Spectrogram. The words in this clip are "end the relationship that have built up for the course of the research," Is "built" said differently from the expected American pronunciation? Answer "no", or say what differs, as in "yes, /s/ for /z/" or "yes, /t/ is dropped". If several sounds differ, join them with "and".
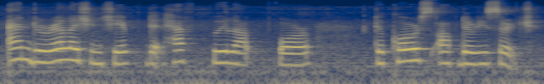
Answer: yes, /t/ is dropped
